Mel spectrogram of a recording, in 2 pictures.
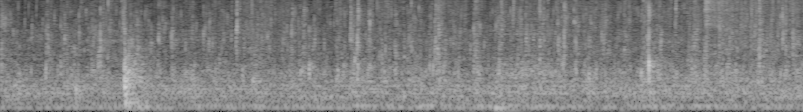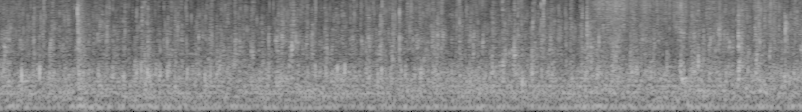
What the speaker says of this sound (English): we'll just let that come to the boil for a second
